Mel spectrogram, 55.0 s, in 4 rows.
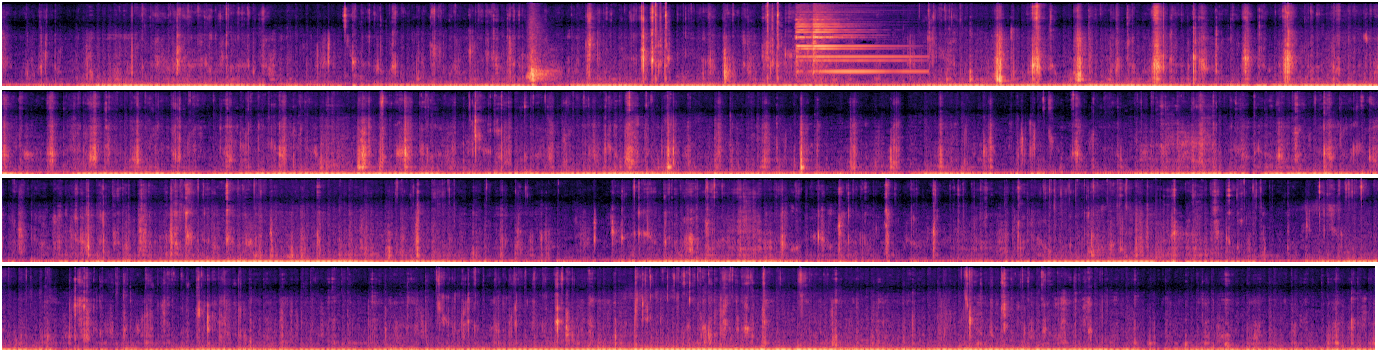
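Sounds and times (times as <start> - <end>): person chewing crunchy food: 0.0 - 7.9, 9.4 - 55.0
short ringing tone: 8.0 - 9.3.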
